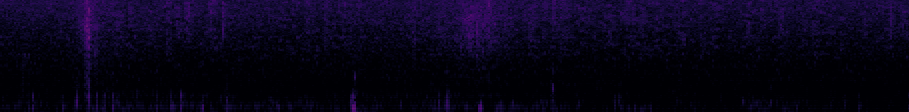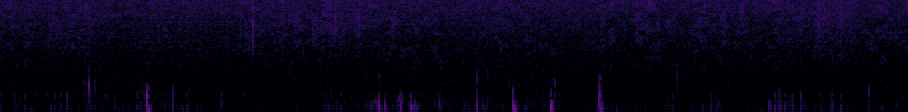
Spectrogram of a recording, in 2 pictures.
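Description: Soft low gurgles and rumbles with a few brief squelching pops over quiet background: ordinary stomach growling, a normal bowel sound.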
